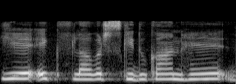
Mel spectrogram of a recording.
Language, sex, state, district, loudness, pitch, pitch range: Hindi, female, Uttar Pradesh, Shamli, -15 LUFS, 245 Hz, 240-255 Hz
